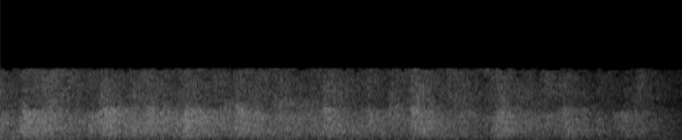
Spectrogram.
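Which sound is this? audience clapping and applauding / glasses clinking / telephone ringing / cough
audience clapping and applauding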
